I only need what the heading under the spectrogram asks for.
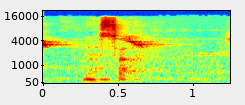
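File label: "nasa'a", zapotec; feliz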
